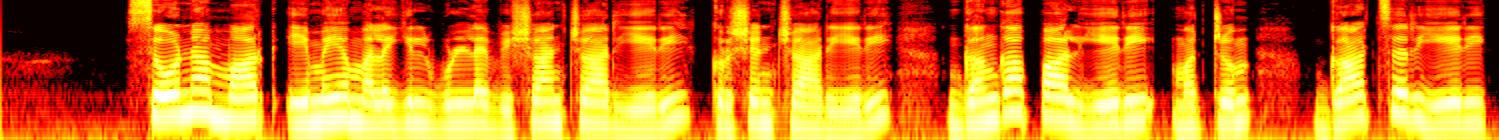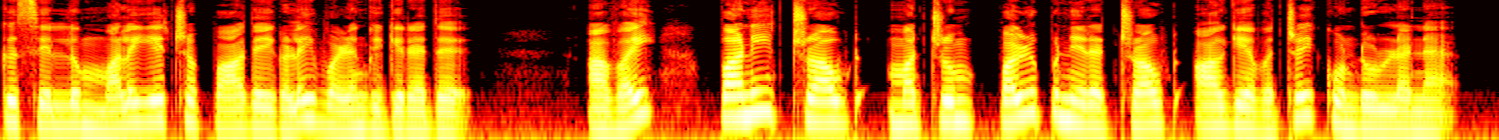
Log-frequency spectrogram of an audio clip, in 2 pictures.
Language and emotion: Tamil, neutral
